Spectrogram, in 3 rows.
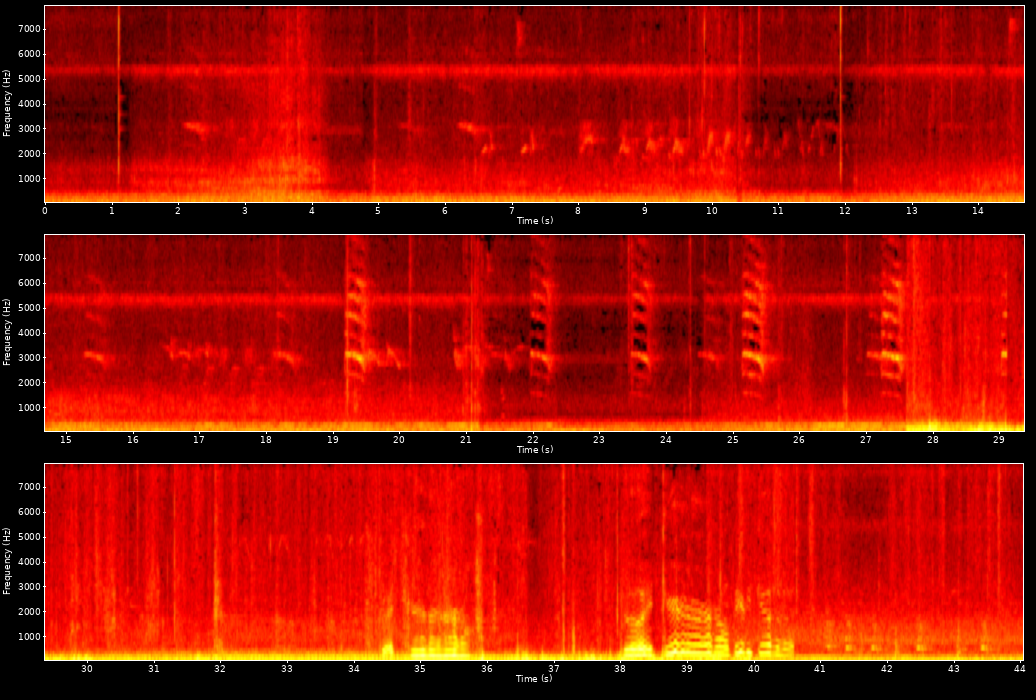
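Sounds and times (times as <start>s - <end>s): low hum: 6.8s - 40.8s
birds chirping: 8.0s - 12.2s, 16.4s - 22.5s, 27.0s - 27.6s, 28.3s - 36.8s
steady high whine: 10.5s - 41.0s.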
